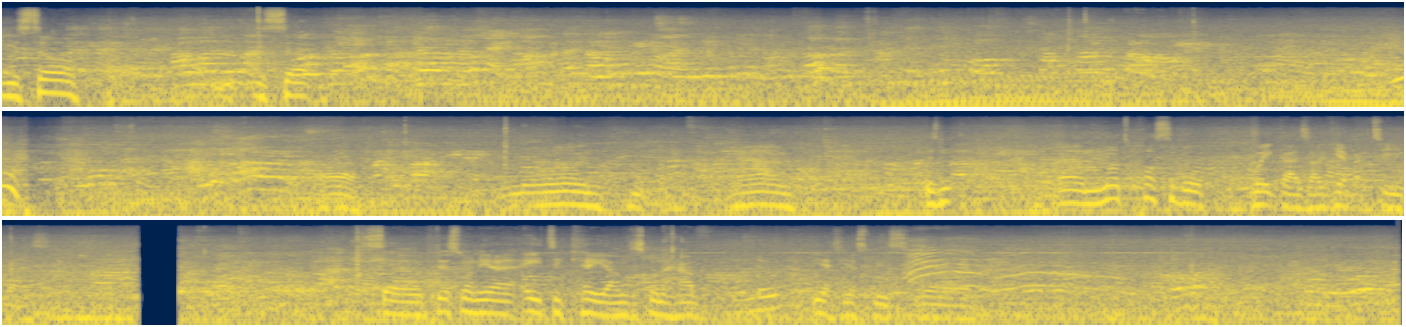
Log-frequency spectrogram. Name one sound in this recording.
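A crowd of adults chatters all around.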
